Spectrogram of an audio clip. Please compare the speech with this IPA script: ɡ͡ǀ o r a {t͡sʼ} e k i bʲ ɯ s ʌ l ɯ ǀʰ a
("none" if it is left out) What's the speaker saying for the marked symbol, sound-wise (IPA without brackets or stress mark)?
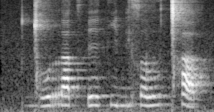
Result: t͡sʼ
